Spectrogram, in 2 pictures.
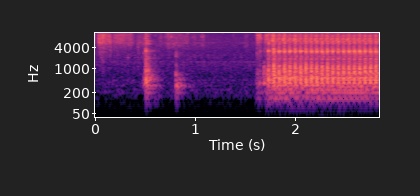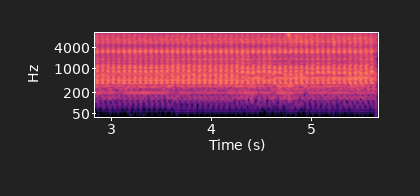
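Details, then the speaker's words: Fuel pump from 20+ year old Onan Marquis RV generator bench-tested dry on a 12 V battery: a couple of clicks, then steady buzzing whir pulsing about four per second; pump motor runs properly. "All right, so it definitely is operating. So now let's go ahead and see if we can actually pump some fuel through it."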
